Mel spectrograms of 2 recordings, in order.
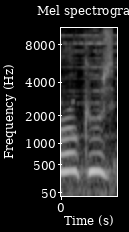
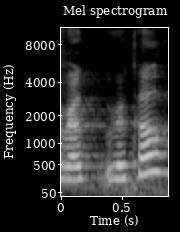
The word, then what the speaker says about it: Roku: You're Avatar Roku's animal guy. Oh, so he's like the Appa for the Fire Nation for the old Avatar. That's so cool! Is he gonna take him somewhere to talk to Roku?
